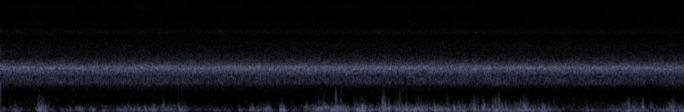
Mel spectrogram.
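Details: Brood X periodical cicadas, heard as a steady, even mid-pitched droning hum that never breaks, softer and farther off, with low rustling and rumbling noises underneath.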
